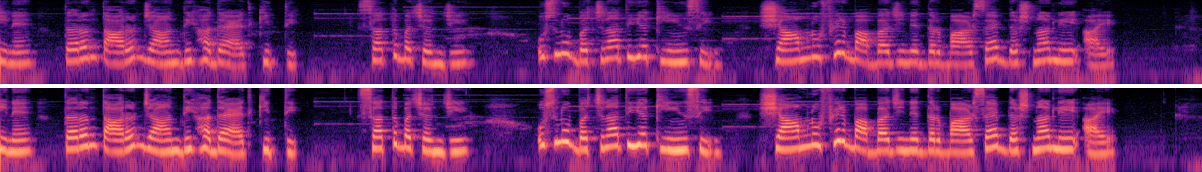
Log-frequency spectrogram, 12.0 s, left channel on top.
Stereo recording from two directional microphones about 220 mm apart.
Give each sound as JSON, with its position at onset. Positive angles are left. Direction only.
{"t": 0.0, "sound": "speech", "side_deg": -40}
